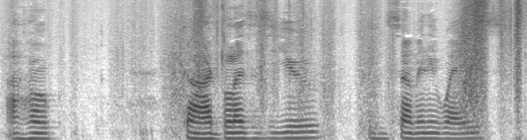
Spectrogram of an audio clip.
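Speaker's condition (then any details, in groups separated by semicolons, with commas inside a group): Cerebral palsy; wheelchair user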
